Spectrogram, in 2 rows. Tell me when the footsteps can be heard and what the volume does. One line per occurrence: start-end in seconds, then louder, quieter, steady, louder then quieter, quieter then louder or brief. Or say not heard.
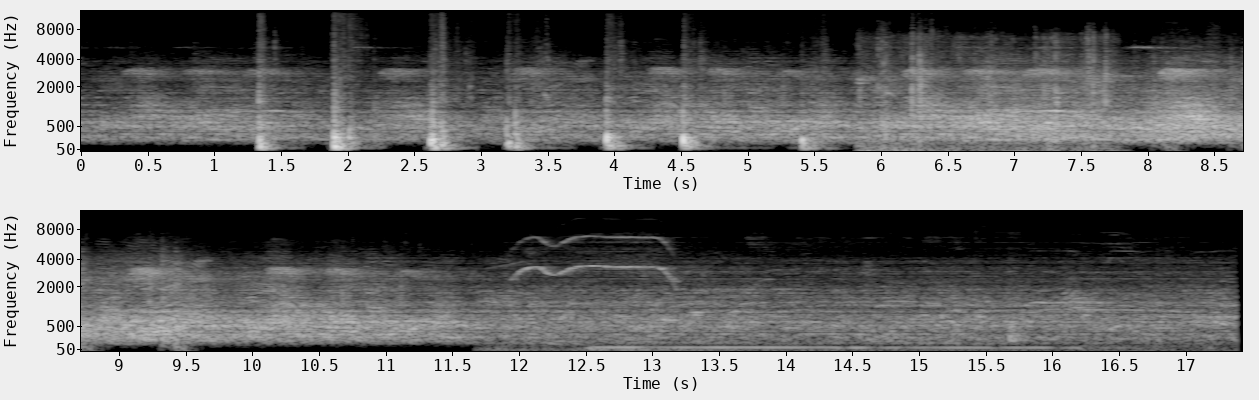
1.4-9.6 quieter.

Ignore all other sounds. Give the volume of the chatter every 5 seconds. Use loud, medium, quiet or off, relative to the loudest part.
medium, loud, medium, medium.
